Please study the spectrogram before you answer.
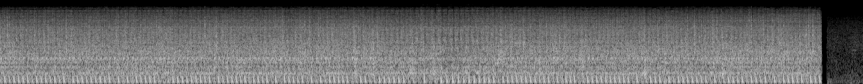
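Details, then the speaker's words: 1964 Honda S90 single-cylinder after trying to stop a fuel leak and refitting the carb throttle slide: chugs loudly at about four beats a second, uneven and stumbling before cutting out; running rough, worse than the day before. "Well, I think we stopped the leak, but it's running like crap compared to yesterday, which really kind of sucks."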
